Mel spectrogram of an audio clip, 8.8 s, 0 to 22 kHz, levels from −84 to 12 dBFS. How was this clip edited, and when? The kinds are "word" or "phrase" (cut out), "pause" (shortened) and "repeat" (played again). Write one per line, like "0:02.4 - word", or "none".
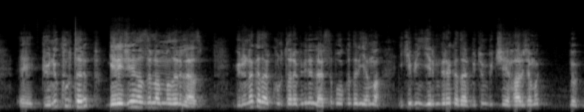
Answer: none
